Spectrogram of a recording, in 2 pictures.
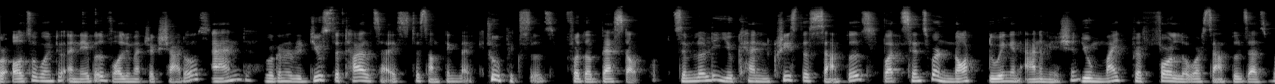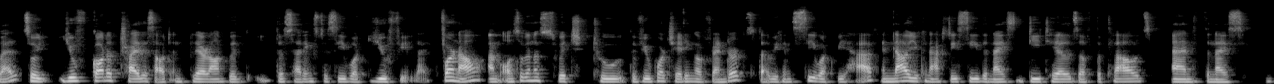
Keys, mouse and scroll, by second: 1.0 click, 3.3-5.0 drag, 19.9 click, 21.8 middle click, 22.8-23.3 scroll up 1.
